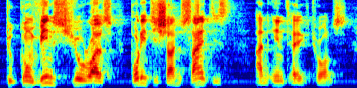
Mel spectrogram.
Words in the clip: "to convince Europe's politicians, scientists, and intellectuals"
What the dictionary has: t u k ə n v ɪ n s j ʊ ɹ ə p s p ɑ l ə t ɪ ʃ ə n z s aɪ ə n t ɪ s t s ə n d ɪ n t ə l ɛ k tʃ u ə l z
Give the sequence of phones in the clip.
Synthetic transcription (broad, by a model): t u k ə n v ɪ n s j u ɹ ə s p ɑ l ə t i ʃ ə n s aɪ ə n t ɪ s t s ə n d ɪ n t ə l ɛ k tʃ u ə l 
